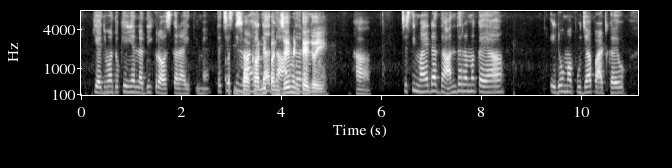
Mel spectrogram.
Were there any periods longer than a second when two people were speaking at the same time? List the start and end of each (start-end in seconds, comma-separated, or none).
2.9-4.6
